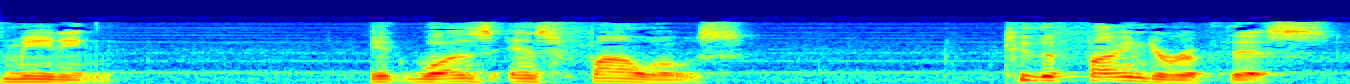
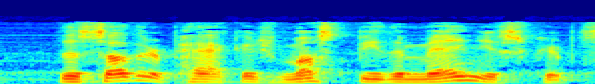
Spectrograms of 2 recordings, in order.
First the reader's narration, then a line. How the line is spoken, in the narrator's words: said Oxenden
